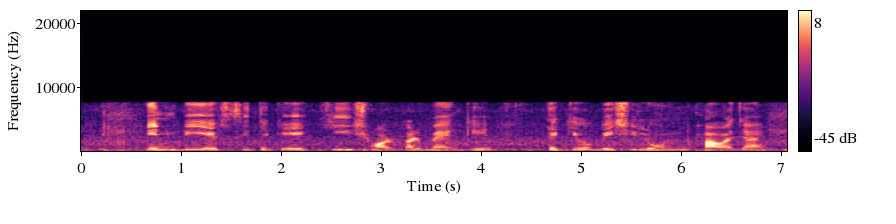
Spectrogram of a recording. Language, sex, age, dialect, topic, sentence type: Bengali, female, 60-100, Standard Colloquial, banking, question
